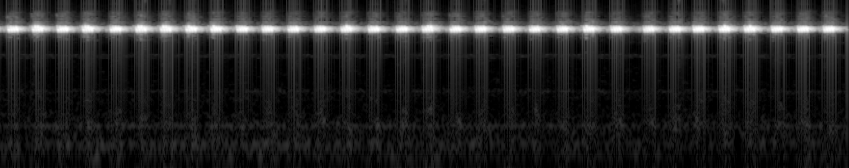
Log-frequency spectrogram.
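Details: Two-spotted cricket (jangkrik kalung) chirping loudly and cleanly, a sound offered to chase off rats; evenly spaced shrill pulses, roughly four each second, very regular, with a quiet background.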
